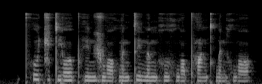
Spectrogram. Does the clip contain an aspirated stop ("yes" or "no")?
yes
